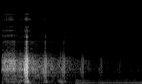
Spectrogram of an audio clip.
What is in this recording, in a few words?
failure, announcer; tf2cciv; open fortress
